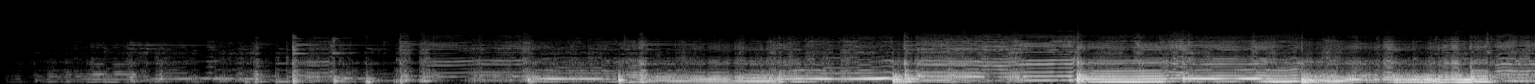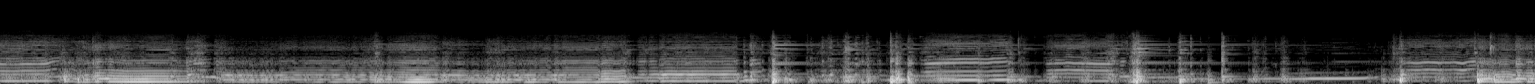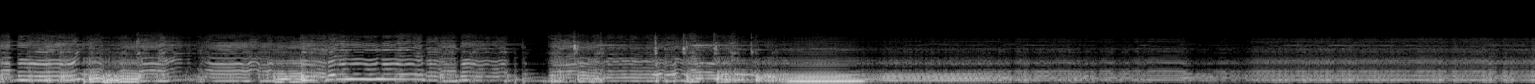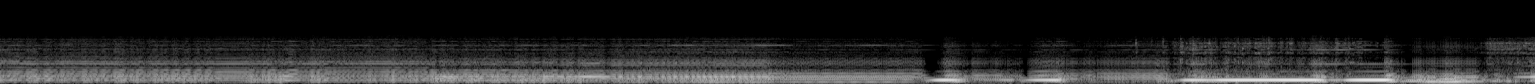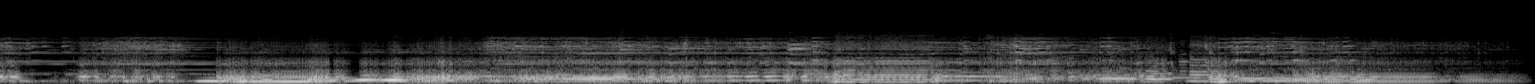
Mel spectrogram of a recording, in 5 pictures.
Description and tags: solo study 2a
Recording of prepared guitar solo, pretty lo-fi.
prepared-guitar, lo-fi, guitar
